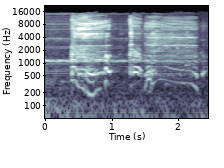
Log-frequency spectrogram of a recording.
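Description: A woman choking and coughing with strained vocal sounds that slide down in pitch, starting about half a second in, over eerie film-trailer music with a held high note.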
